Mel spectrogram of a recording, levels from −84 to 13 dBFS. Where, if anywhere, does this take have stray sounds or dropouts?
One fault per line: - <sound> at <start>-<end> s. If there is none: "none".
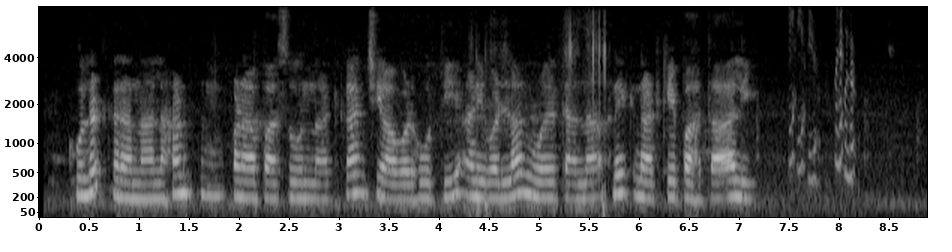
- chirp at 7.5-8.2 s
